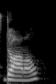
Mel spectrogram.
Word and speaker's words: Donnell: dreams often as not as for that Donnell woman she'll get no Don nelling from me I can assure you the name is Donald and always has been the woman is crazy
